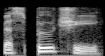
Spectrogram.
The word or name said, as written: Vespucci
